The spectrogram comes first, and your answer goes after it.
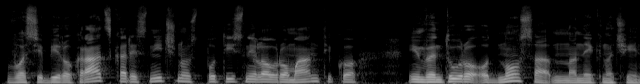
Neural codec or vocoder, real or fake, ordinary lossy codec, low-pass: none; real; none; none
